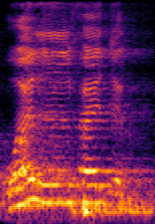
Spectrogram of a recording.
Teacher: Mau itu di depan, mau itu di tengah, seperti yang contoh pertama, mau itu di akhir, tetap namanya roh yang berharkat kasroh itu dibacanya tipis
